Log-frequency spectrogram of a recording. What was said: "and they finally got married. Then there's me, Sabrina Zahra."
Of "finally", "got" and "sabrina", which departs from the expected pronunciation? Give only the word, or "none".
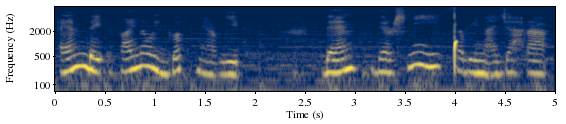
sabrina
